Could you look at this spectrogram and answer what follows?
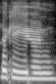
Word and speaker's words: Picayune: the the nola times picayune is that how you pronounce it picky picky yoon yeah yeah um so this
